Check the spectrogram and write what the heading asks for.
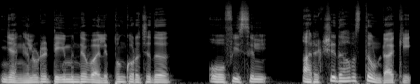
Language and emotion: Malayalam, sad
